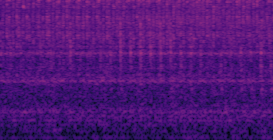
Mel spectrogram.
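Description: Faint, steady running of a Baby Lock Solaris embroidery machine stitching.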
